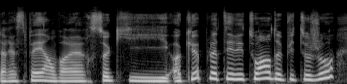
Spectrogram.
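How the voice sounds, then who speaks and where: In a Quebec accent, a woman speaks at a fairly slow pace with very wide pitch swings. The recording is very clean, with a silent background and a dry, close sound with no echo. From Quebec, Montreal. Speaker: podcast co-host. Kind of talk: scripted podcast conversation.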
